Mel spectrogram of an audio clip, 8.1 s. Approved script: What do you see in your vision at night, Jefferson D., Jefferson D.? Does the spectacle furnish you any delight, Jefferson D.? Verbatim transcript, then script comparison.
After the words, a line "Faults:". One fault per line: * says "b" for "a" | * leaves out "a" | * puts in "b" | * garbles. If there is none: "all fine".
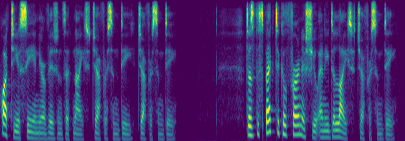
What do you see in your visions at night, Jefferson D., Jefferson D.? Does the spectacle furnish you any delight, Jefferson D.?
Faults:
* says "visions" for "vision"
